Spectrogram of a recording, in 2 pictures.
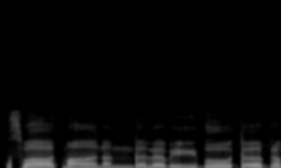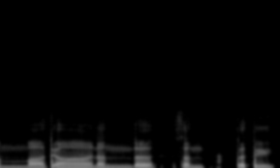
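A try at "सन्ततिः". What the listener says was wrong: Santatihi, Visarga is there. You should not say Bhuta, no Dhirga. Bhuta Brahma, immediately you have to take. And we should not take a pause after Bhuta. It is one Bhuta, name.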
